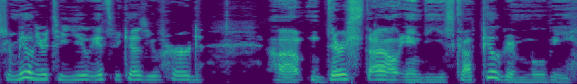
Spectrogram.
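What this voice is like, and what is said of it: Tired, strained, fading voice. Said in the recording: “my voice is going... I'm dead tired”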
